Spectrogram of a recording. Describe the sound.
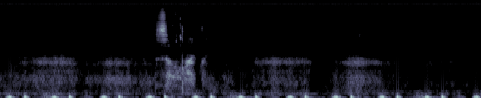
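Slow, steady heartbeat of soft, low thumps in a regular paired rhythm, faint and continuous, with a brief breathy whisper partway through.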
